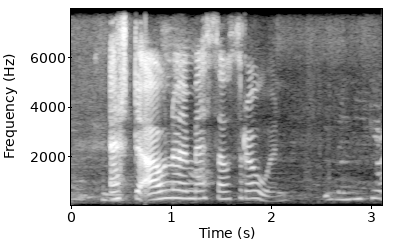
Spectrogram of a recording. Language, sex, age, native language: Icelandic, female, 9, Icelandic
